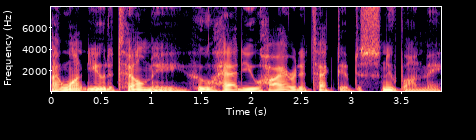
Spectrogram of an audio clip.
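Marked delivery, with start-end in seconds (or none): none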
